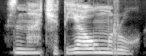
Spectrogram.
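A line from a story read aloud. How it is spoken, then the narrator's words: Quiet reply. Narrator (Russian): так же тихо отвечаю я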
